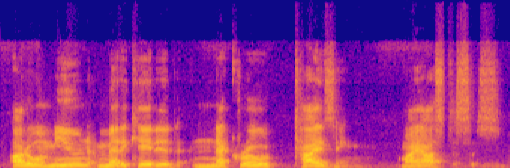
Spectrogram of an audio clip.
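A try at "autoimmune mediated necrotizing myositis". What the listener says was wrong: Yeah, that's autoimmune mediated necrotizing. You said medicated.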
